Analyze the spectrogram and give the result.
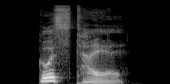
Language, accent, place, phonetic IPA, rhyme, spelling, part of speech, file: German, Germany, Berlin, [ˈɡʊsˌtaɪ̯l], -ʊstaɪ̯l, Gussteil, noun, De-Gussteil.ogg
- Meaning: casting (piece of cast metal)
